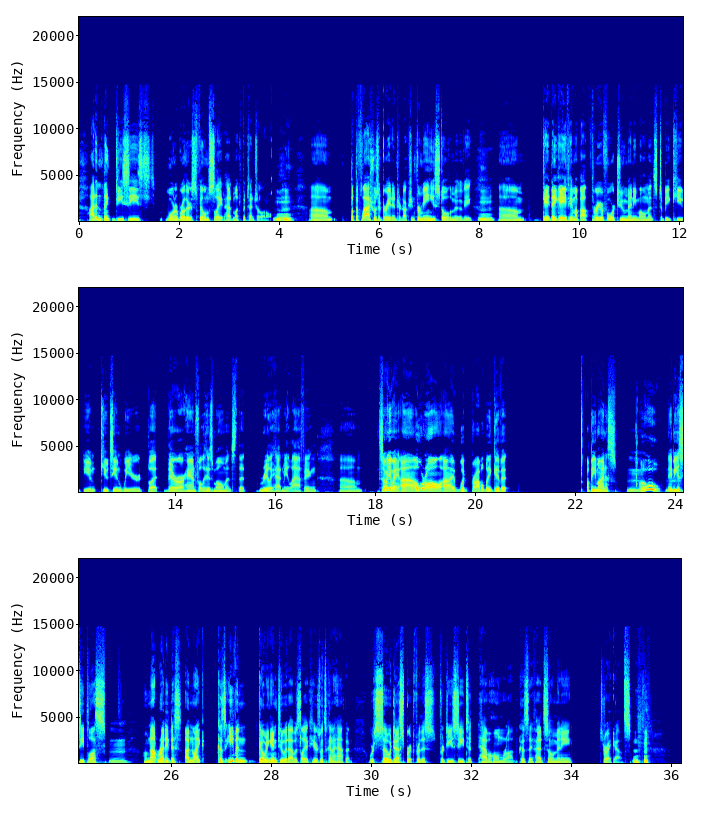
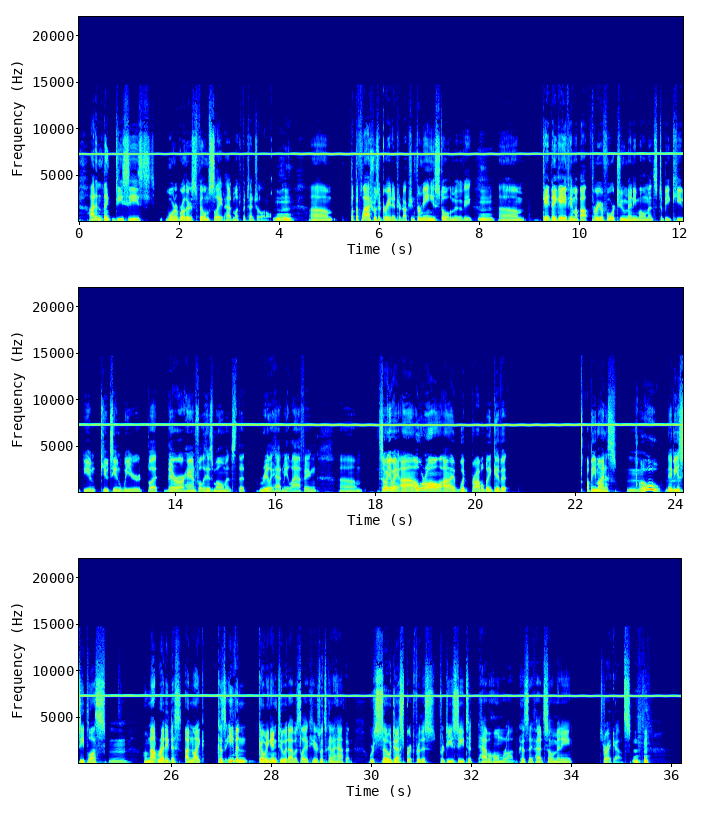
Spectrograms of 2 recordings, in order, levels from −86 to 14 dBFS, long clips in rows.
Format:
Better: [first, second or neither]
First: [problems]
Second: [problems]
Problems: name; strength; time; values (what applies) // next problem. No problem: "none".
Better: first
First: none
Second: high-pitched whine; loud; throughout; 7.5 kHz, 8 dB below the speech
